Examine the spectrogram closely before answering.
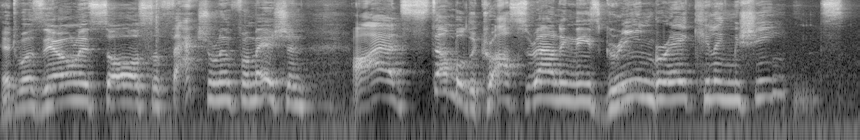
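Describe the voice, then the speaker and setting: A man's voice: high-pitched, measured pace. A man in his forties, from Kansas, reading his own memoir aloud in a theatrical, sardonic way, close to a webcam in a small room at home. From Kansas, USA. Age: 40s. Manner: theatrical, sardonic, bursts into loud emphasis.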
